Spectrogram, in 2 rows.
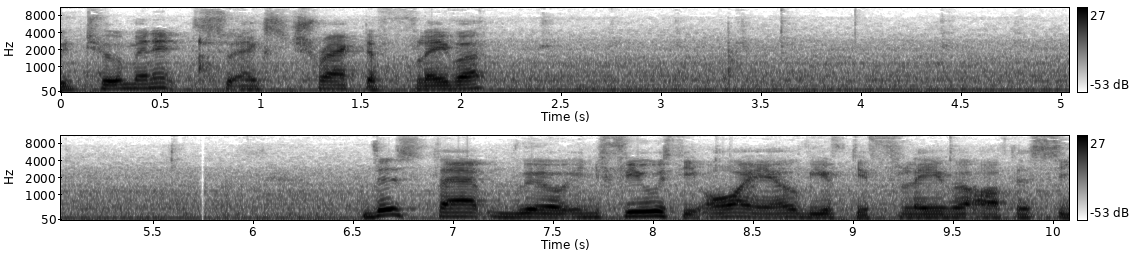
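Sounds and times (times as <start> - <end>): steady low hum: 0.0 - 10.0
peppercorns sizzling in oil: 0.7 - 6.1
spatula ticking on pan: 2.0 - 5.8.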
